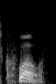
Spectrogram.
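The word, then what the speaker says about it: Kvothe: his smile broadened mine my name is k pronounced nearly the same as quo names are important as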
